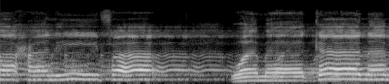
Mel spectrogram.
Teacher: دو زبر کی تنوین کو واو میں ملا کر واو کی آواز کو غننے کے ساتھ ادا کریں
